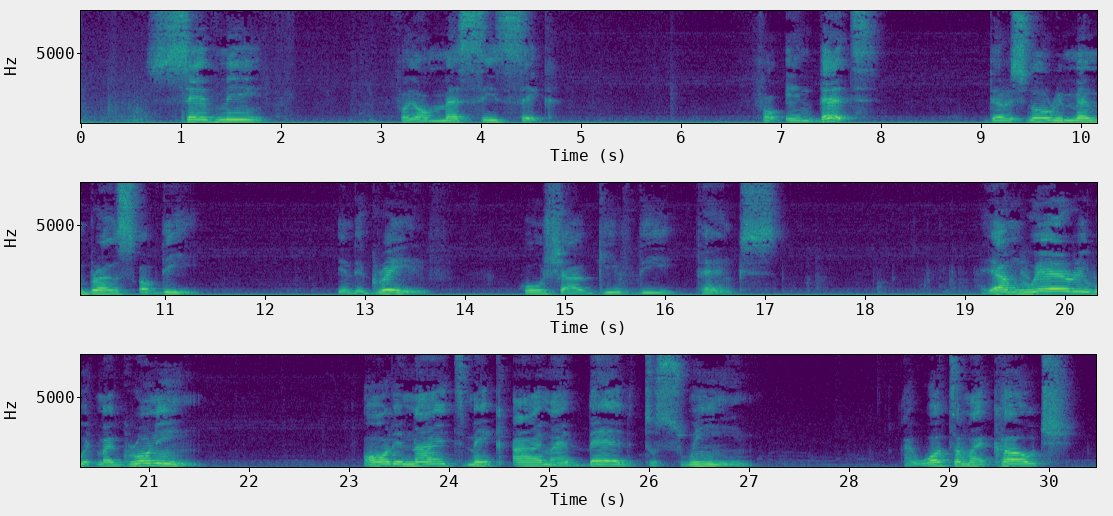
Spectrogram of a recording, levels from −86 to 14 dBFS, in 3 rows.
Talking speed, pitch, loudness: 85 wpm, 115 Hz, -18 LUFS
